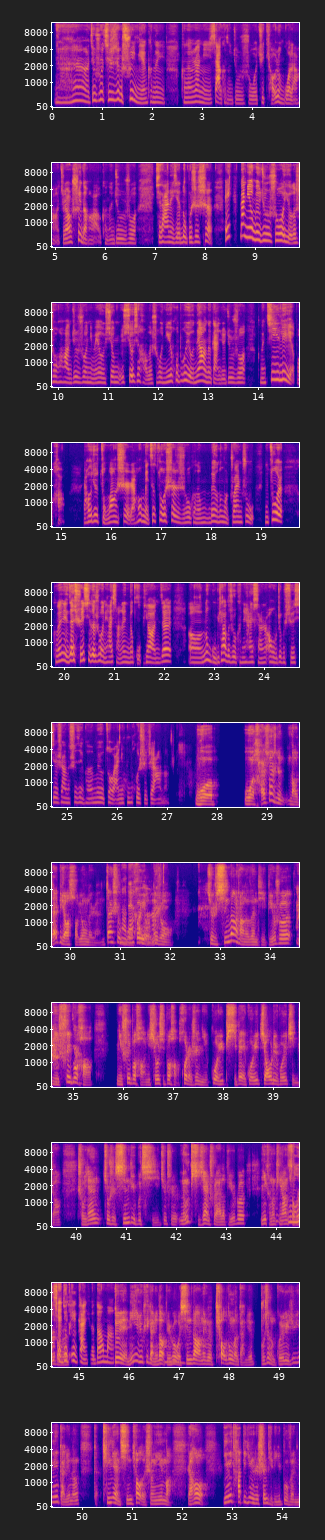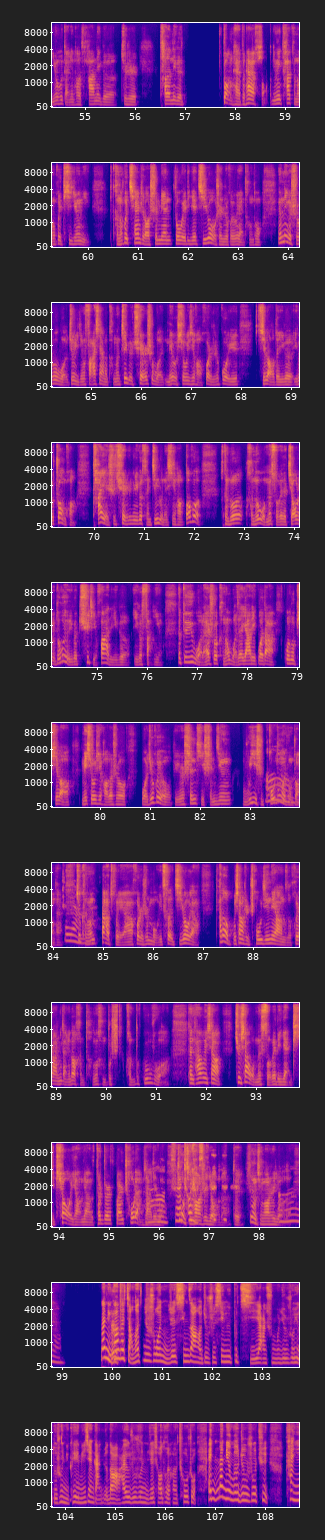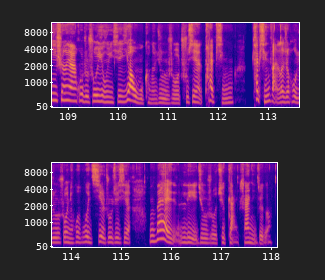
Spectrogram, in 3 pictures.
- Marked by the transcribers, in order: chuckle; other background noise; laughing while speaking: "哈"; laughing while speaking: "抽两 下"; chuckle
- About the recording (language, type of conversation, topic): Chinese, podcast, 你怎么察觉自己可能过劳了？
